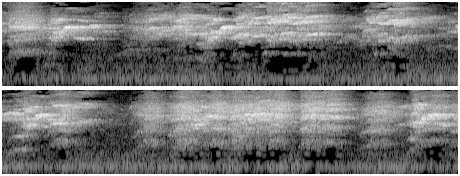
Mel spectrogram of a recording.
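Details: Rainbow lorikeets on the Gold Coast, Australia, keep up a dense, shrill screeching chatter, harsh overlapping calls swelling and fading in bursts of a second or two.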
